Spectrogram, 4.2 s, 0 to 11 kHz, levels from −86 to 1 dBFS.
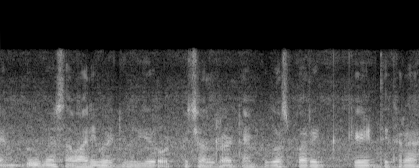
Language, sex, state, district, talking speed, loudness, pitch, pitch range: Hindi, male, Uttar Pradesh, Jalaun, 285 wpm, -18 LUFS, 110 Hz, 105-110 Hz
